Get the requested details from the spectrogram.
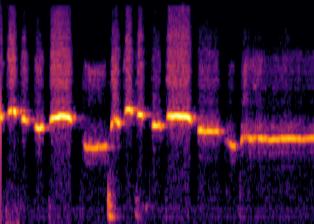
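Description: A person whistles a short melody through their teeth, a clear tone sliding between pitches with breathy hiss on the louder notes, held steady for several seconds with no talking.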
